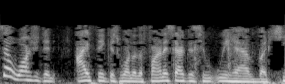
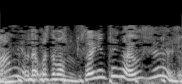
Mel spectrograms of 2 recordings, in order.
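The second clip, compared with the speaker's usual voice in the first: higher, mannered impersonation; Barbara Walters; 5 semitones higher than usual. Retold or imitated. Retelling Barbara praising her work, in a gushing impersonation. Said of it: "Yeah, she was like".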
